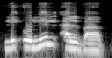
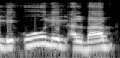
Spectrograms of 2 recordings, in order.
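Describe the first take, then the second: First: The written waw is silent; the vowel is short. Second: The written waw is sounded; the vowel is long. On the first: The speaker calls it right. "हम इसे किस तरह से अदा कर रहे हैं?" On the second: The speaker calls it wrong. "आप अगर इसे इस तरह से पढ़ेंगे"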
